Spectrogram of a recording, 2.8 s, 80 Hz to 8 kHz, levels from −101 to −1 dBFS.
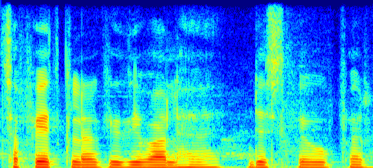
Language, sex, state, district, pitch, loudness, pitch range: Hindi, male, Punjab, Pathankot, 130 Hz, -20 LUFS, 125-130 Hz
